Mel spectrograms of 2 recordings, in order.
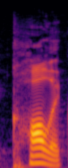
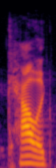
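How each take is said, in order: First: The first vowel sounds like in 'call'. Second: The first vowel sounds like in 'California'. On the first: This is the other person's way of saying it. "you say colic, like a phone call" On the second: This is the speaker's own way of saying it. "I say calic, like California"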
